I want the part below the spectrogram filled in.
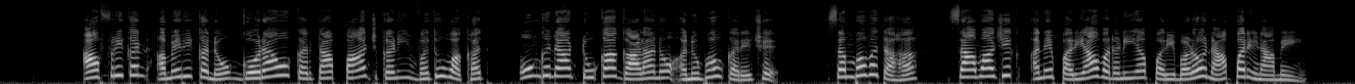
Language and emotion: Gujarati, neutral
